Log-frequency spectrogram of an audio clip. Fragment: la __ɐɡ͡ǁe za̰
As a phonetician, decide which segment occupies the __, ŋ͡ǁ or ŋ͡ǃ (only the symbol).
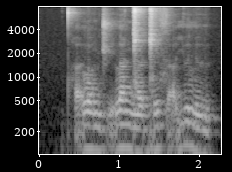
ŋ͡ǁ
